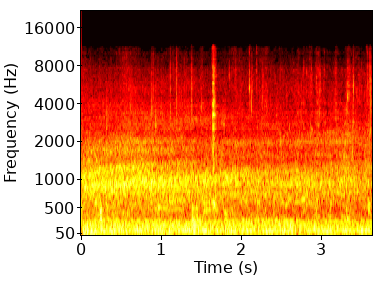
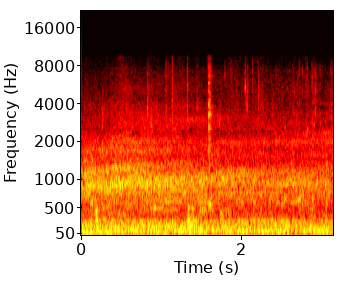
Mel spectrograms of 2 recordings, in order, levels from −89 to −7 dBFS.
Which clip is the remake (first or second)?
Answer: first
